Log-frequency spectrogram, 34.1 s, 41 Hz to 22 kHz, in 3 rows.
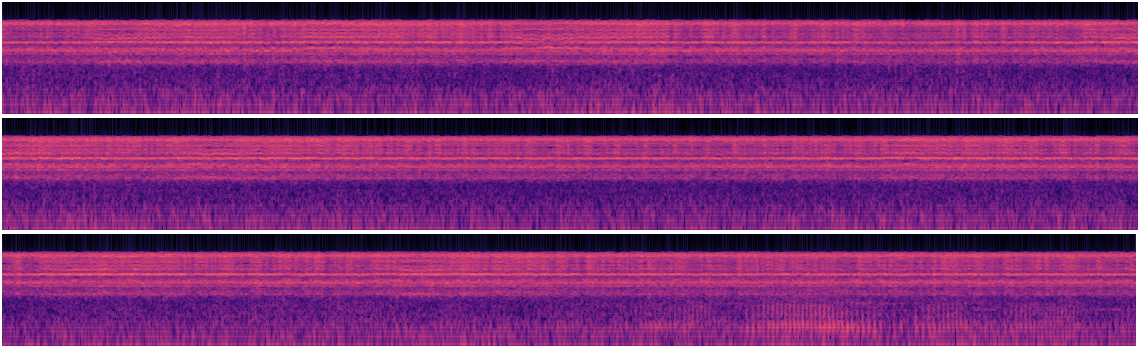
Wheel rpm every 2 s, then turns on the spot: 200, 200, 200, 200, 200, 200, 200, 200, 200, 200, 200, 200, 200, 200, 200, 200, 200.
none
